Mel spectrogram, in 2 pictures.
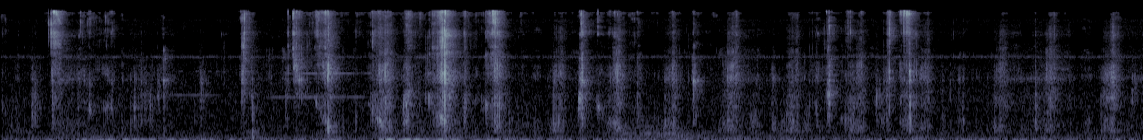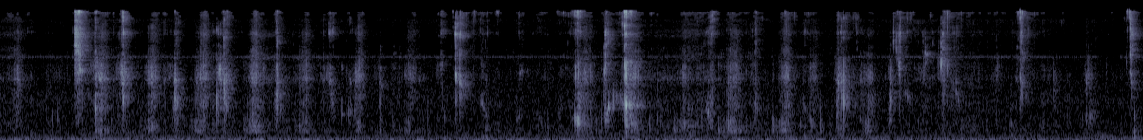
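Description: Close-up eating sounds of a person chewing crisp raw cucumber with rice: wet crunching and crackly clicks in clusters, with short pauses between mouthfuls.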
